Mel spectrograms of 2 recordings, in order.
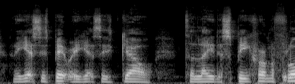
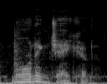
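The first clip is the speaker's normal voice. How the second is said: creepy AI voice; 6 semitones lower, 9 dB quieter than usual. Acted.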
